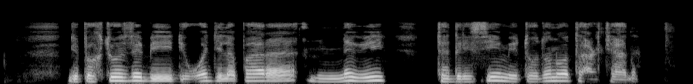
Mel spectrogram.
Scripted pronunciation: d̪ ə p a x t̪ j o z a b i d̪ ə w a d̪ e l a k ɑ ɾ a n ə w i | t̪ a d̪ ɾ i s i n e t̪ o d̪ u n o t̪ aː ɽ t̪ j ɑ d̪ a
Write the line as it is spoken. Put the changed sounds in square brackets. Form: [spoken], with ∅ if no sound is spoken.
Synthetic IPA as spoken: d̪ ə p a x t̪ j o z a b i d̪ ə w a d̪ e l a [p] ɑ ɾ a n ə w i | t̪ a d̪ ɾ i s i [m] e t̪ o d̪ u n o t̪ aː ɽ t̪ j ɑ d̪ a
